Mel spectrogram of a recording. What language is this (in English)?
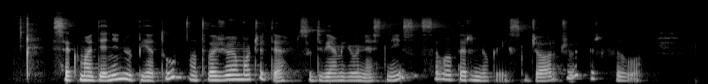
Lithuanian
